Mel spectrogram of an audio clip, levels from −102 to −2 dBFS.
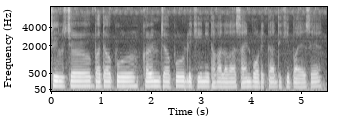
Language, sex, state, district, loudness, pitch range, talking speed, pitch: Nagamese, male, Nagaland, Dimapur, -14 LUFS, 115-125 Hz, 130 wpm, 120 Hz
